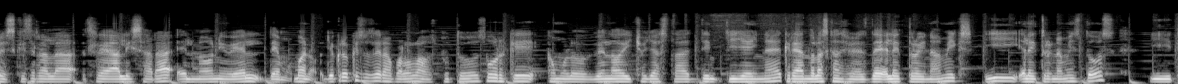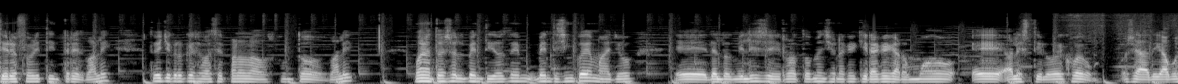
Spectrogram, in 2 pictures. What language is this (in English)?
Spanish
